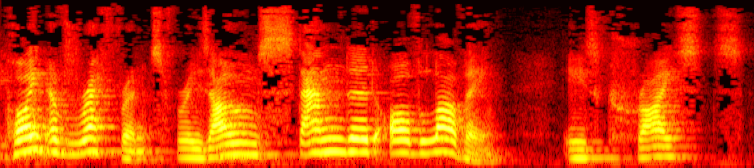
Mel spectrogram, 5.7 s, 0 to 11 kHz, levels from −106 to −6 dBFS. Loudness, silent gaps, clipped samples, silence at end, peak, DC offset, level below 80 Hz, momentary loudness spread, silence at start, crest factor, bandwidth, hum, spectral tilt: -26 LUFS; none; under 0.1%; 0.15 s; -8 dBFS; under 0.1%; -68 dBFS; 14 LU; 0 s; 18 dB; 10 kHz; none; -5.5 dB/octave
